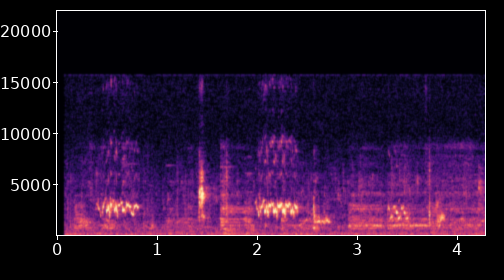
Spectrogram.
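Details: Pet bird breaking out in song and dance, singing on and off. Three short trilled bursts sound at regular intervals, with brief sharp chips in between, quiet against a low background hum.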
